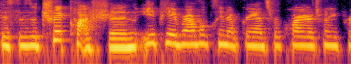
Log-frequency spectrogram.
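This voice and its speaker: Somewhat breathy, a woman with an American accent talks at a fairly quick pace. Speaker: brownfields technical assistance presenter. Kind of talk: webinar presentation. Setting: video call webinar.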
